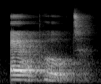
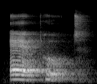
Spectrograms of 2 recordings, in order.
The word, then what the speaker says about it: airport: This is an airport, airport. In British English, we don't pronounce the R sound and we say airport, airport.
